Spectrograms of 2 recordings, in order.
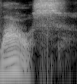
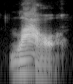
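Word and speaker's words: Laos: so this is in in a country called la la they pronounce it La they don't pronounce the yes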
